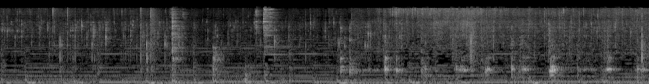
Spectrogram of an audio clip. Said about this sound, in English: I'm going to saute it for a little bit. On this high flame.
